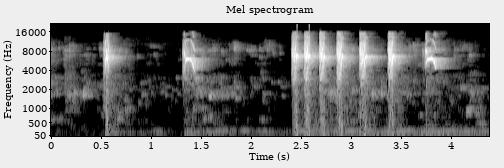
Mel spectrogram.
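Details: Common iora in full 'ngobra' song used to lure kolibri ninja birds: two spaced sharp chips, then a rapid sequence of seven piercing high notes, some with short downslurred tails, over a faint low hum.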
